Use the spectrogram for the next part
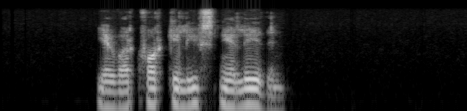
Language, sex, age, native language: Icelandic, male, 20-29, Icelandic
